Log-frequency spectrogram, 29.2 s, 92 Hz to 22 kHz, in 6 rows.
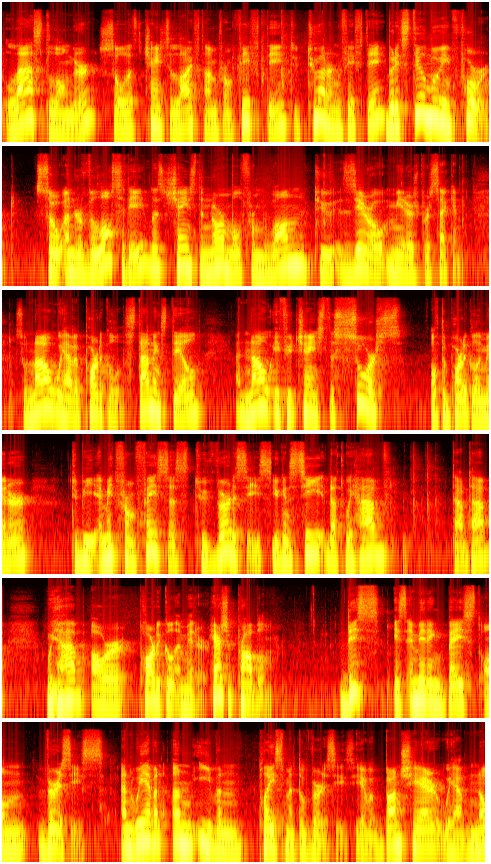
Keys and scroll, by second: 3.2 space, 3.8 1, 4.6 space, 9.4 space, 10.3 space, 18.7 Tab, 18.8 Tab, 25.3 Tab.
